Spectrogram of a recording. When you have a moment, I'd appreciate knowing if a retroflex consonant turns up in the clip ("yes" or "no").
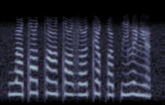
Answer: no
